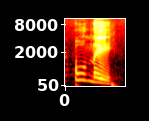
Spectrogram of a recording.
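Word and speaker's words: Punnett: aqui para vocês né escreve-se p n n e t pun tá mas a pronúncia é pun Então como é que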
